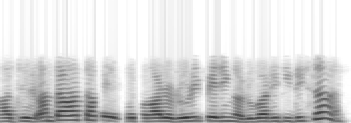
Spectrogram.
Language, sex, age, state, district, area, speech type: Nepali, female, 30-45, West Bengal, Jalpaiguri, urban, conversation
